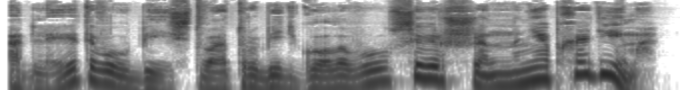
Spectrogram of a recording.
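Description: A man voicing a mild, patient little priest detective who answers calmly and cryptically. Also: fairly low pitch, moderate pace, husky, no room sound, studio quality. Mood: calm, cryptic. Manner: calm, gently cryptic.

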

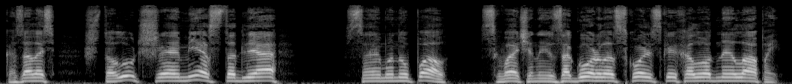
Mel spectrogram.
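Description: A man narrating an audiobook in a steady storytelling manner. His voice sits slightly high for a man. The recording is dry and close. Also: takes it slowly, dry recording. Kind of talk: scripted narration.

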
